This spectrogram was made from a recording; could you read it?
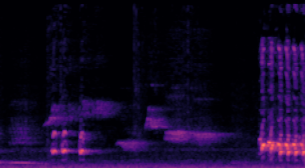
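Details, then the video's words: Yellow-vented bulbul lure call with a long, fast trill: a few short whistled notes and slurred whistles, then a dense, rapid, buzzy chattering rattle at the end. "Panggilan Burung Trucuk Ropel Panjang Gacor Cepat Bikin Emosi"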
